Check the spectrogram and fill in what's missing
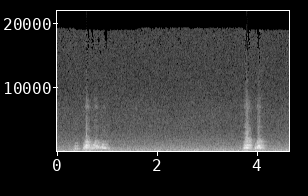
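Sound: dog barking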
